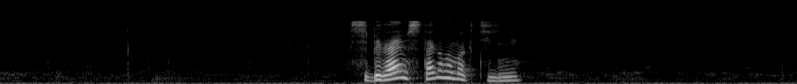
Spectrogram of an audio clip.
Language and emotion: Russian, neutral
